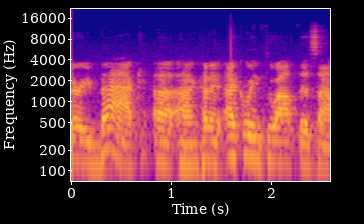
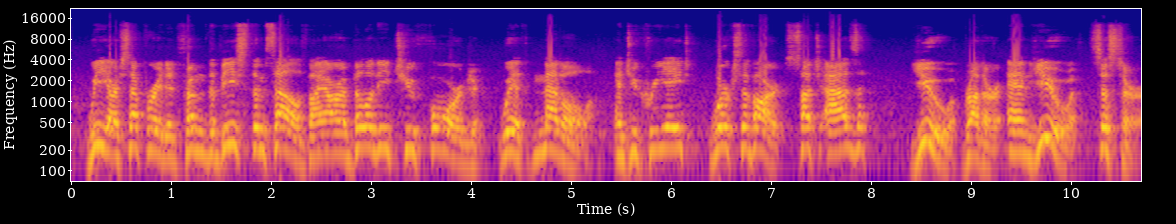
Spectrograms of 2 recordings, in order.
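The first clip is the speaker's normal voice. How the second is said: loud, boisterous preaching voice, much higher pitch; 5 semitones higher, 4 dB louder than usual. A voice echoing through a stone forge chamber, preaching its merits, loud and boisterous. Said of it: "a loud boisterous voice, preaching the merits".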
